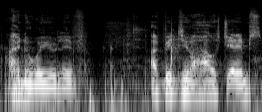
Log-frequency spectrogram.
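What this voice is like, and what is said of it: Thick African accent. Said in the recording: “speak in like a thick African accent”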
